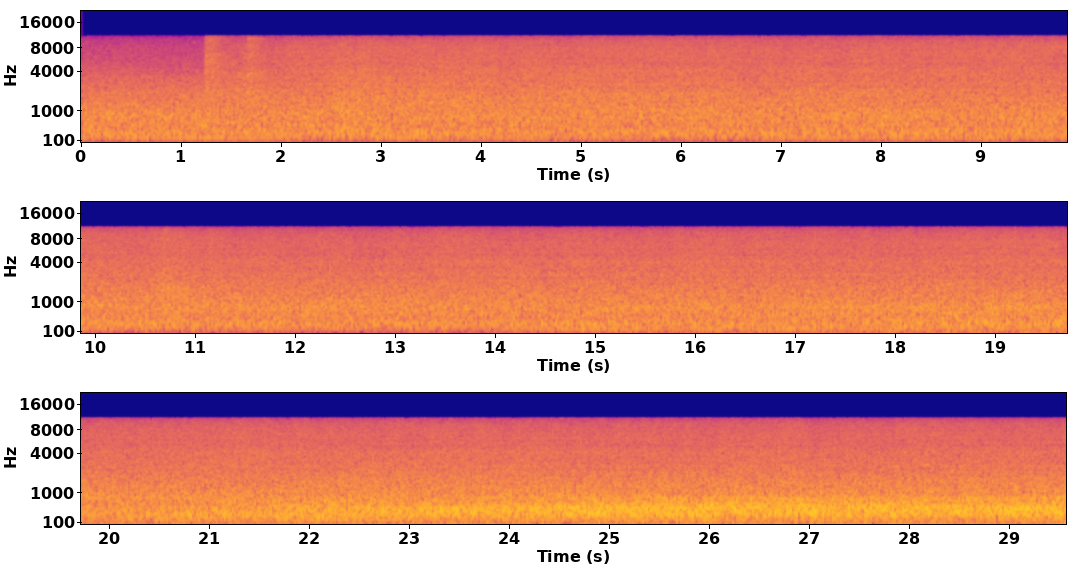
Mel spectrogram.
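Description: Kintetsu electric train standing at a station platform: a steady rushing hum of its running equipment, with a rumble that swells louder from about two-thirds of the way in.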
